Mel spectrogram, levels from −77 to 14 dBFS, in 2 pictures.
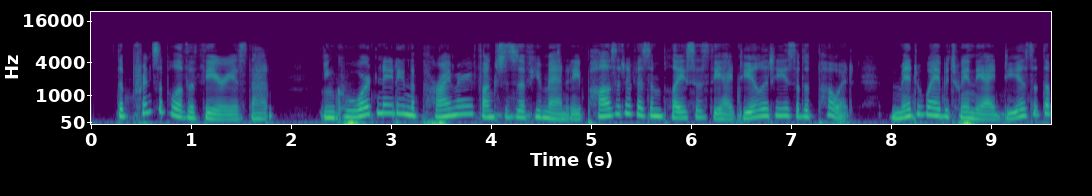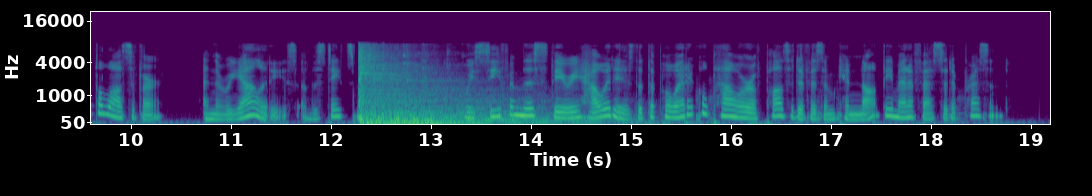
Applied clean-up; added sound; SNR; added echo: none; Shatter / Boom; 0 dB; none.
